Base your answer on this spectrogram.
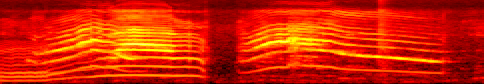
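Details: Temon, a fierce cat, and Lelo, a quiet one, confront each other across a partition as if about to fight; two rising, whining yowls, each a couple of seconds long, separated by a short silence.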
